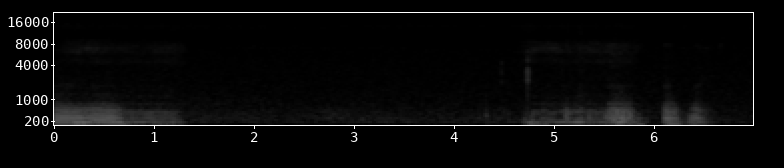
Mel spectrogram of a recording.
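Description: Low, buzzing snore sounds from a sleeping dog, a long one at the start and several shorter ones later, separated by quiet.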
